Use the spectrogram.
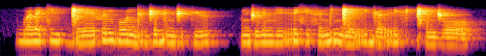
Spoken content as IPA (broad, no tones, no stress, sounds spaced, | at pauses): b ɜ l ɛ t͡ɕ iː ɡ͡ǁ eː f e m b oː n d ɨ d͡ʒ ɜ ɡʲ ɜ n d͡ʒ ɨ kʲ ɨ | n d͡ʒ o lʲ ɛ n z i r e ɕ i s ɨ n d ɨ ŋ͡ǁ e r i ɡʲ ɜ r i xʲ ɨ ǁʰ ə n d͡ʒ oː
